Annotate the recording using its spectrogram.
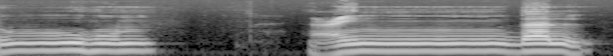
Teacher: Noon sakina followed by dal. So that's ikhfa.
